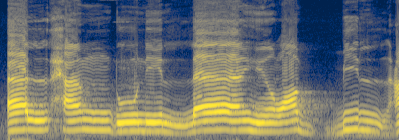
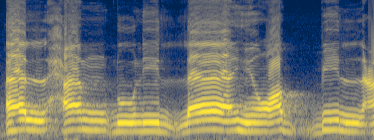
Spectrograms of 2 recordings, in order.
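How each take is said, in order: Both takes have the same delivery.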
